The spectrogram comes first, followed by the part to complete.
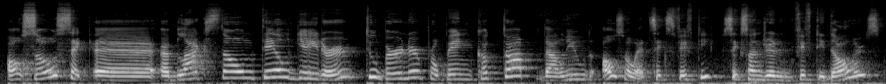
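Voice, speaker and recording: A woman's voice: fairly high pitch, animated, unhurried, few pauses. A woman in her forties with a French Canadian accent, co-hosting community radio and reading local notices with chatty asides. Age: 40s. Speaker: radio co-host. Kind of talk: community radio announcements and banter.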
